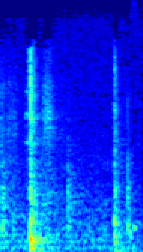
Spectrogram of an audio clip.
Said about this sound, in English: Holmes, Holmes, look up there, the gallery. The door's opening.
